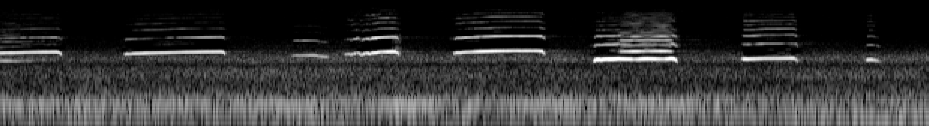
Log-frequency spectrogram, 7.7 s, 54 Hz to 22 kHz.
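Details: Bald eagle at a northeast Florida nest, 30 January 2024, vocalizing displeasure toward an intruder on the lookout branch: a run of loud level whistled notes mixed with brief chattering, rougher bursts, about one per second, over low hum.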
